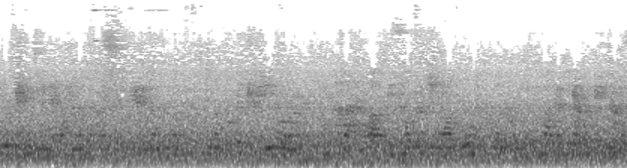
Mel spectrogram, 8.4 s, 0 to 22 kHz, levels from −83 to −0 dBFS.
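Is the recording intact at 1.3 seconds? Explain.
No. Generation loss runs through the whole clip, including 1.3 s, and was likely caused by the sound being encoded and decoded around seven times with AAC-LC at a rate that points to 64 kbit/s. Each pass re-quantises on a shifted frame grid, so noise and spectral gaps pile up. At 1.3 s the sound is swirly, smeared and hollow, with blurred attacks and nothing above 19.9 kHz.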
